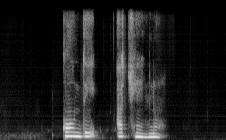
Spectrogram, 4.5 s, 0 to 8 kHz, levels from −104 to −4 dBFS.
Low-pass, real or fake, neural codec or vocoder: 7.2 kHz; fake; codec, 16 kHz, 2 kbps, X-Codec, HuBERT features, trained on LibriSpeech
